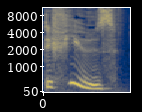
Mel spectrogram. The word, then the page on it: diffuse: British English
